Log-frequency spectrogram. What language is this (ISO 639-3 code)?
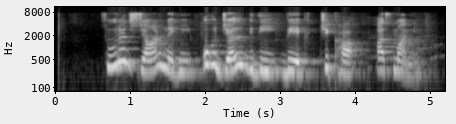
pan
